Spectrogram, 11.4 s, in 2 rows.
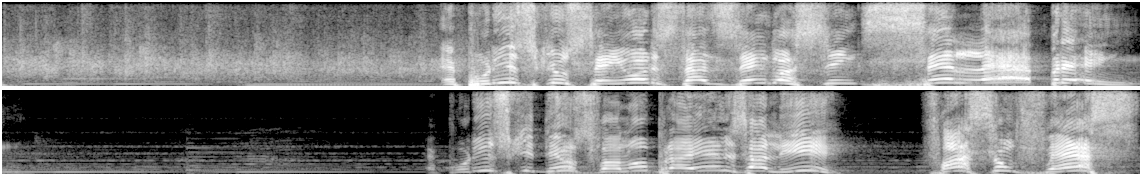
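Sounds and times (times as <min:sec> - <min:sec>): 
audience applause: 0:00.0 - 0:04.3
speech: 0:02.2 - 0:05.7, 0:08.0 - 0:11.3.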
